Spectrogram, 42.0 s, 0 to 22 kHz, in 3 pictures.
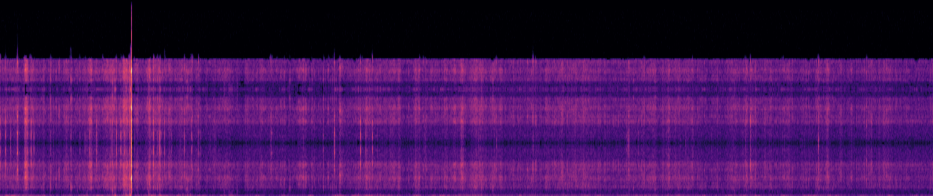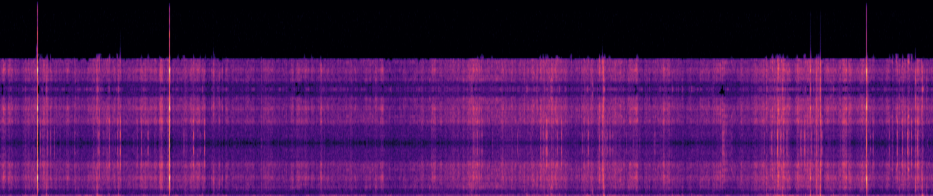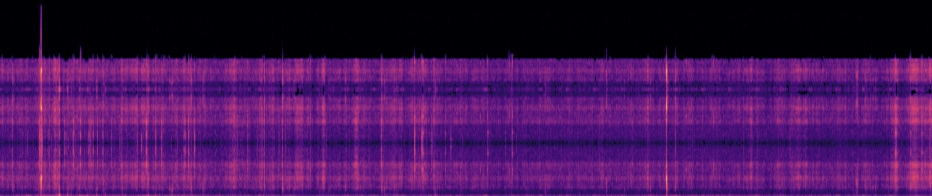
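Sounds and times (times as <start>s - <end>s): bike knocking and rattling: 0.0s - 41.9s
bike tyres rumbling on dirt: 0.0s - 41.9s.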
